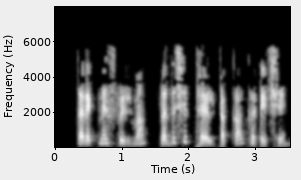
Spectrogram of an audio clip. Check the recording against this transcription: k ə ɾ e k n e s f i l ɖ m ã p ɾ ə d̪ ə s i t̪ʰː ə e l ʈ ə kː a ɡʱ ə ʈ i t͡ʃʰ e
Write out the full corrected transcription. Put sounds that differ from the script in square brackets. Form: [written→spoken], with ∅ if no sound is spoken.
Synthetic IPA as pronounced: k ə ɾ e k n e s f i l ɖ m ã p ɾ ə d̪ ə [s→ʃ] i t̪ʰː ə e l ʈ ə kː a ɡʱ ə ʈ [i→e] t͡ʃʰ e

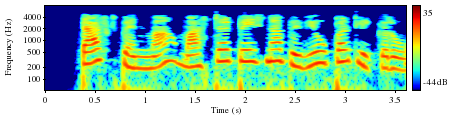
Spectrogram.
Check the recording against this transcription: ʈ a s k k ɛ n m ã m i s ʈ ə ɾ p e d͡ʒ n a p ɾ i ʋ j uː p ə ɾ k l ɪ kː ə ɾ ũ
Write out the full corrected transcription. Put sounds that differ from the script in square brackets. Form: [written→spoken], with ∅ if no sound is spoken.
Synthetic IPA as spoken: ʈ a s k [k→p] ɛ n m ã m [i→a] s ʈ ə ɾ p e d͡ʒ n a p ɾ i ʋ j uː p ə ɾ k l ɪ kː ə ɾ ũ

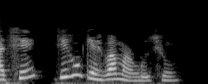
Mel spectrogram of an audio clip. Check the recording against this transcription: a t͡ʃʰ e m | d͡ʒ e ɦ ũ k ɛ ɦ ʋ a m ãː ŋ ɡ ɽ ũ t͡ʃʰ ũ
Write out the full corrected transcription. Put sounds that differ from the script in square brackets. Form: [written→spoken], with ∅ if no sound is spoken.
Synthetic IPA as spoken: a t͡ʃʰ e [m→∅] | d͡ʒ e ɦ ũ k ɛ ɦ ʋ a m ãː ŋ ɡ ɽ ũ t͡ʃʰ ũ

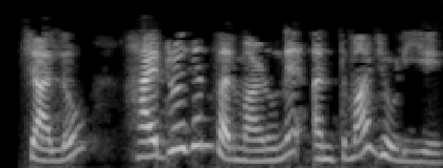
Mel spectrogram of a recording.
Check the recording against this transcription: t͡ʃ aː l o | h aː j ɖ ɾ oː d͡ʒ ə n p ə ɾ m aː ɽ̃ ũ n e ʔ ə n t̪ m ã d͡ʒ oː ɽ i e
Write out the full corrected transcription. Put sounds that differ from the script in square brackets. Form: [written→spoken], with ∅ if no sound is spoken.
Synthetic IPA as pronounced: t͡ʃ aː l o | h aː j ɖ ɾ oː d͡ʒ ə n p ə ɾ m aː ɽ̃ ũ n e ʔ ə n t̪ m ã d͡ʒ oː ɽ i e

